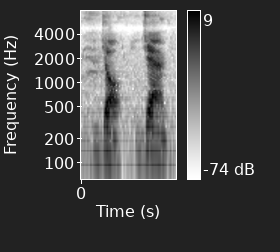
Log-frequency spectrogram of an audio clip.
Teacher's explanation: এই সাউন্ডটা একদম জ সাউন্ড, হ্যাঁ, জিহ্বাটা উপরে তালুর সাথে লাগবে, জ, জ্যাম, হ্যাঁ, বোরকার জ যেভাবে উচ্চারণ হয়, এই সিম্বলটা যেখানে থাকবে সেই জায়গায় আমরা জ এর মধ্যে উচ্চারণ হবে, এই সিম্বলটা সাউন্ড কিন্তু জ, এটা মাথায় রাখবেন।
